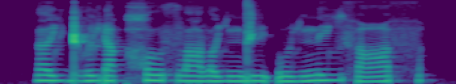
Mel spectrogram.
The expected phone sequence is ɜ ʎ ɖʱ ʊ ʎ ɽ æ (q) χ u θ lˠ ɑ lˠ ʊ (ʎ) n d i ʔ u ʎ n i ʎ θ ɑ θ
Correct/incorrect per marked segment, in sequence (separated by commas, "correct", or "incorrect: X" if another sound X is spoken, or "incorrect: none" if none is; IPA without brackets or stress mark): correct, correct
